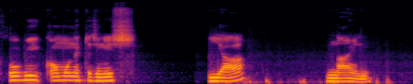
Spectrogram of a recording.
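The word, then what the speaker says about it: ja: এই যে খুবই কমন একটা জিনিস, ইয়া নাইন, এটা কিন্তু যা না, ইয়া, কারণ যে কে ইয়ট বলে এবং ইয়টের উচ্চারণটা হচ্ছে ইয়ার মতো।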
